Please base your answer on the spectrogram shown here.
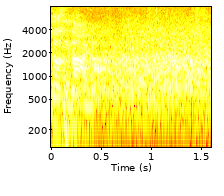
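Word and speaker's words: knight: that would be kite night this is what she told me in front of the whole class she said the K is silent I said then take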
